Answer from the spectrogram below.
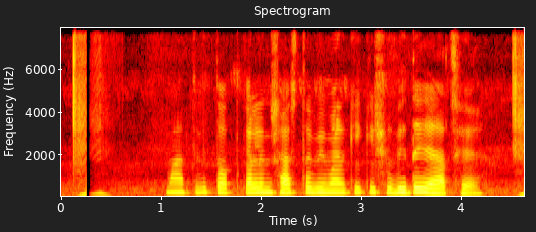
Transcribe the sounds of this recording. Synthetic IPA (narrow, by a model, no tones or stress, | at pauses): mat̪ɾit̪ɔt̪kalinʃast̪ʰobimankikiʃubʱid̪aeat͡ɕʰe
